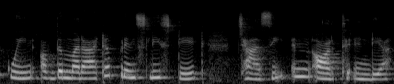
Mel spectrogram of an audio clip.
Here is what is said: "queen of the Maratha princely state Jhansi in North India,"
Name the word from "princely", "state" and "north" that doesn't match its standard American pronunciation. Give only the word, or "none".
north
